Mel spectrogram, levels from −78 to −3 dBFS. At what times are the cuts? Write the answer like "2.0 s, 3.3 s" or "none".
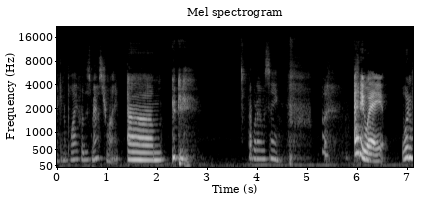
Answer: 1.3 s, 3.9 s

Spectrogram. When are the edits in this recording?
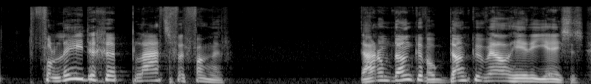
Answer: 4.3 s

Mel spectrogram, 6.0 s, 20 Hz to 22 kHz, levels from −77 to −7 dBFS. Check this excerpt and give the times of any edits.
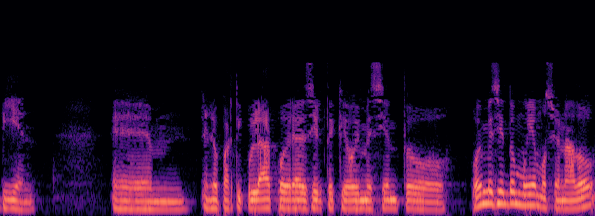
2.0 s

